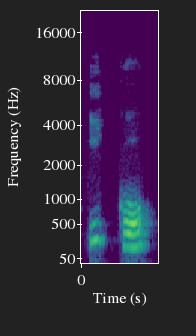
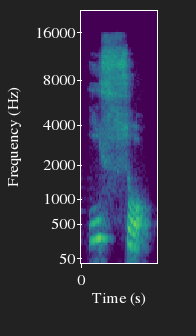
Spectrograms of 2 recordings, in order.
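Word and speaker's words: hizo: So if we were to spell it as H-I-C-O, that would actually be pronounced as ico. And we don't want ico, we want iso, which is why it has to undergo another change with a Z so that we can keep the pronunciation.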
